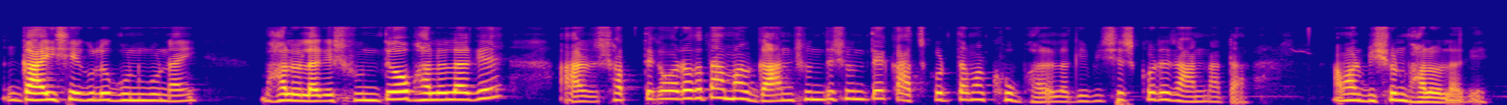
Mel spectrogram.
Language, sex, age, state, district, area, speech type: Bengali, female, 30-45, West Bengal, Darjeeling, urban, spontaneous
